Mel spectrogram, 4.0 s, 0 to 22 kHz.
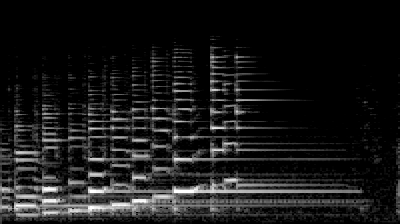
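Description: Selmer-style gypsy jazz guitar with a small oval soundhole playing a fast single-note lick over E7, many quickly picked notes for about two seconds, then a last note left to ring and fade away.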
